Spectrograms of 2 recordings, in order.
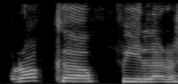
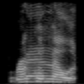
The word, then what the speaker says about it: Rockefeller: Rockefeller Center. Okay, bukan Filler tapi Feller. Rockefeller. Feller. Okay, repeat it.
